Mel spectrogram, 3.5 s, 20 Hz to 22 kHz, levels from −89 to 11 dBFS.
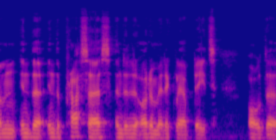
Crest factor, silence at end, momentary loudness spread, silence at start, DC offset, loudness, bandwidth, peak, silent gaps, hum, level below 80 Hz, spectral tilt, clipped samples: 20 dB; 0 s; 7 LU; 0 s; under 0.1%; -31 LUFS; 15.5 kHz; -12 dBFS; none; none; -66 dBFS; -4.5 dB/octave; under 0.1%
